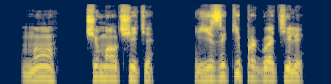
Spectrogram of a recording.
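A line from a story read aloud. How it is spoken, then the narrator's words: Aggressive voice from darkness. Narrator (Russian): снова спросил кто-то из темноты агрессивным тоном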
